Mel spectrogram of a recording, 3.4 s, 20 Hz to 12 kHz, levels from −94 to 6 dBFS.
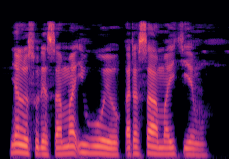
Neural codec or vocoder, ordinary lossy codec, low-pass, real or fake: none; none; 7.2 kHz; real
